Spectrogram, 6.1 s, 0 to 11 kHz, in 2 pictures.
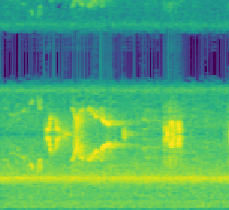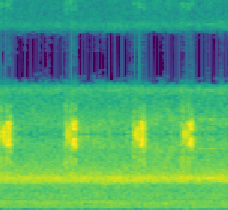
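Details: Bald eagle nestling at Decorah, 30 June 2017, mantling a fish delivered by its father while alone in the nest; an opening run of slurred high squeals, then regular short squeaks nearly every second, over steady live-cam hum.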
